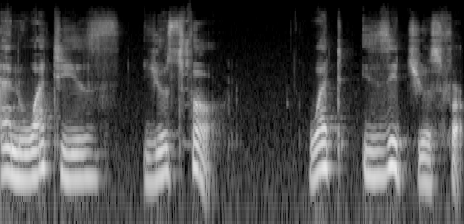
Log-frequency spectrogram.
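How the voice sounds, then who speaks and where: A woman speaks very slowly in a French accent. Her pitch sits fairly low. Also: ordinary pitch variation. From France. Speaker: therapist and teacher. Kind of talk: educational podcast talk.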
